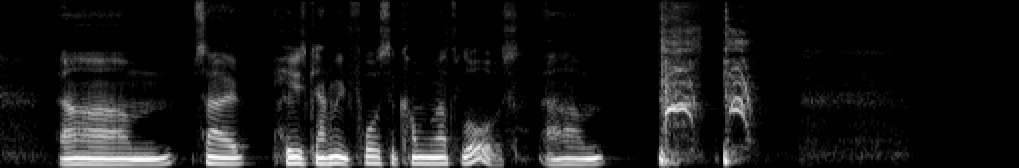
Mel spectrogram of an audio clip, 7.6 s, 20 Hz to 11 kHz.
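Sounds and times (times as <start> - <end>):
speech: 0.4 - 4.6
person coughing: 5.0 - 5.8.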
